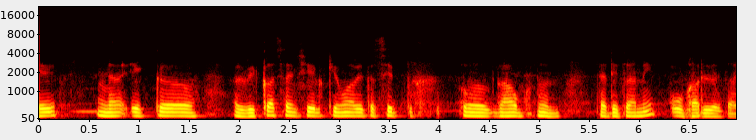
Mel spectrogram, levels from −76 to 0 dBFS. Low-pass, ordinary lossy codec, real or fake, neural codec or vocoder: 7.2 kHz; none; fake; codec, 16 kHz, 2 kbps, FunCodec, trained on Chinese and English, 25 frames a second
